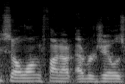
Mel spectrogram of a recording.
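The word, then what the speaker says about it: Evergaol: Took me so long to find out EverJail is pronounced Everjail.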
